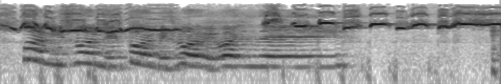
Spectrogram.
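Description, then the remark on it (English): A short, jaunty jingle for the "Boy Meets Wednesday" segment, whistled with shifting pitches and quick chirpy notes; the early part has a fuller, hummed or sung tone before turning to thin, bright whistling. “I think you're going to do the whistling.”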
